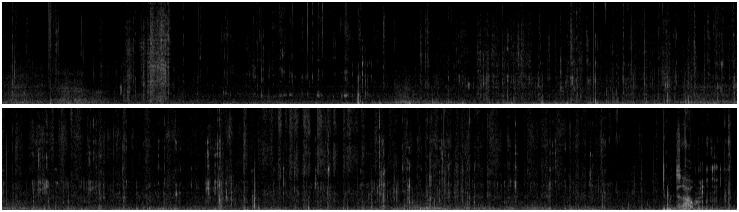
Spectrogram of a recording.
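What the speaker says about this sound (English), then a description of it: "I am going to chew a little bit of gum here" Gum chewed close to the mic in a quiet ASMR setting: soft, steady wet smacks and crunchy clicks repeat in an even rhythm, faint and intimate, with occasional low whispering alongside.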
